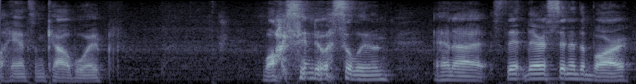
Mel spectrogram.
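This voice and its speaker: A male musician telling a joke casually on a live stream, chuckling as he goes. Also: fairly low pitch. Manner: loose, chuckling storyteller.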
